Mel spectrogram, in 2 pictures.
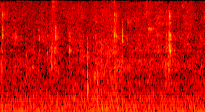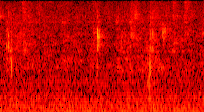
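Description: A person chewing a gummy candy: faint, wet mouth clicks and smacks scattered irregularly, over a low steady hum.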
